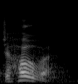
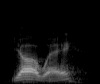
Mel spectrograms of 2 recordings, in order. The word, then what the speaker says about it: Yahweh: And this gave rise to the mistaken idea that the name of God was pronounced Yahovah or Jehovah. Today, scholars agree that a much more likely original pronunciation of God's name is Yahweh but that's still mostly a guess.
